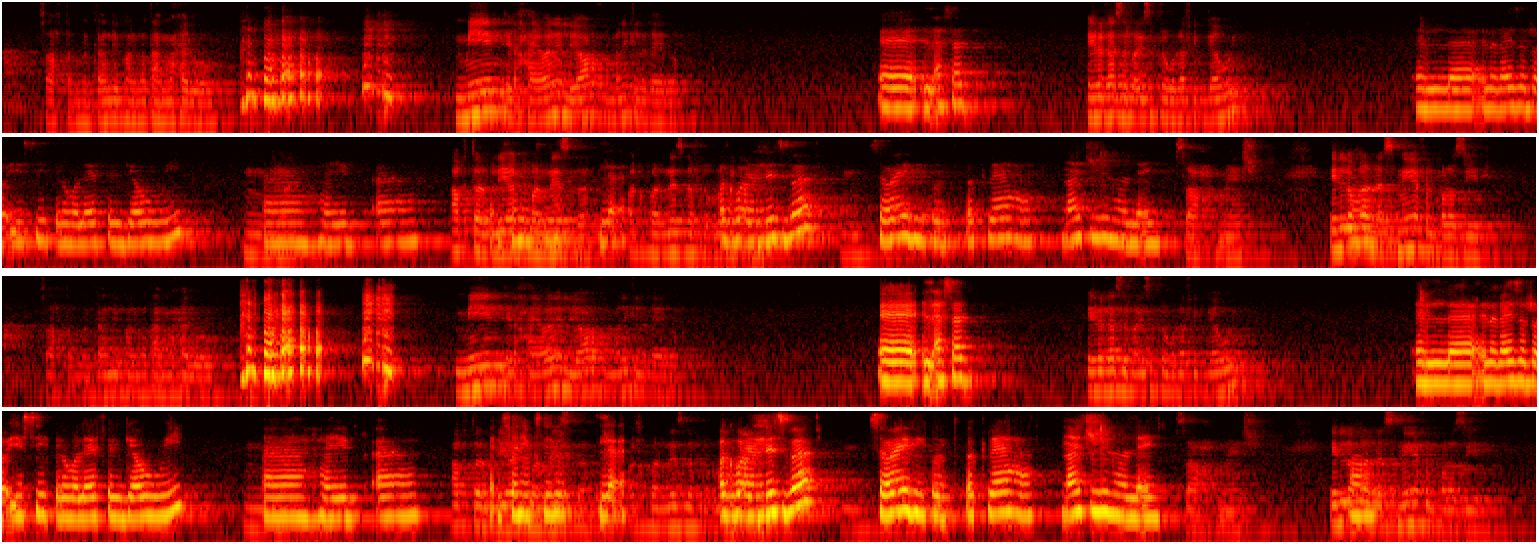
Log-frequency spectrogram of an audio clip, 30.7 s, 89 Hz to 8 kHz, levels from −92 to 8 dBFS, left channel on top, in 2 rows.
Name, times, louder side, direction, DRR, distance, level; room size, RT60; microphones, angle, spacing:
voice 1, 0.4-2.1 4.5-6.8 10.8-12.4 17.7-18.3 19.8-21.2 21.6-23.0 23.7-24.0 27.1-27.9 28.2-30.2, left 1 dB, 50° left, 1.3 m, -45 dB
voice 2, 2.4-3.1 3.6-3.9 8.8-9.7 14.1-17.1 17.9-19.5 20.4-21.0 21.3-21.6 22.5-23.5 24.1-25.7 25.9-26.9 28.8-29.1, right 8 dB, 85° right, 0.3 m, -31 dB
17.5 x 6.1 x 9.6 m
head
